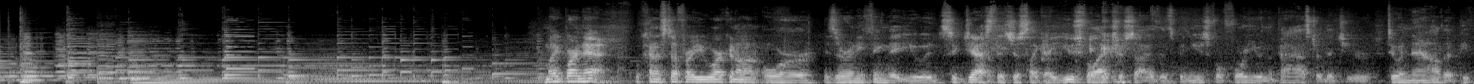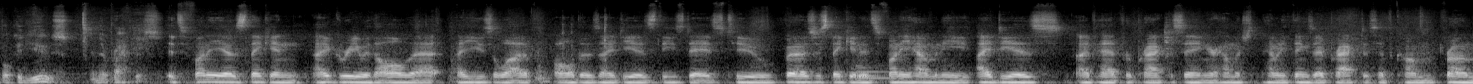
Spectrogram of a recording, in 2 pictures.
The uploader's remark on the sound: live at the 2015 Creative Strings Workshop in Columbus, OH.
